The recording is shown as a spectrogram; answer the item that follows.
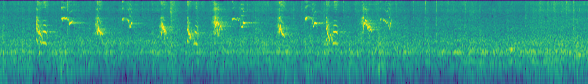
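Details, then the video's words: Long-tailed shrike singing as a lure to prompt other shrikes to answer: spaced, sharp downslurred notes mixed with short high whistles, repeated every half second, with a constant background hum. "kicau cendet gacor MEWAH ISIAN buat PANCINGAN CENDET AGAR BUNYI jadikan BURUNG PENTET NYAUT"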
